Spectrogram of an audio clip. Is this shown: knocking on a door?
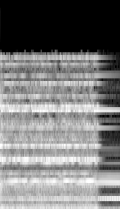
no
